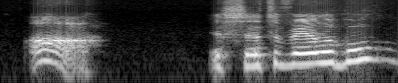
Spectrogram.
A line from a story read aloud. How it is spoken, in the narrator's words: Reba asked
